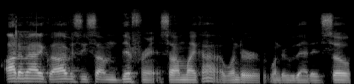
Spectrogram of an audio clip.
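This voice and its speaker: A young man from the western United States co-hosting a podcast, talking in a relaxed, easygoing way with frequent pauses. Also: lowish voice, gravelly, no room sound, clean studio sound. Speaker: podcast co-host. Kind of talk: casual chat.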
